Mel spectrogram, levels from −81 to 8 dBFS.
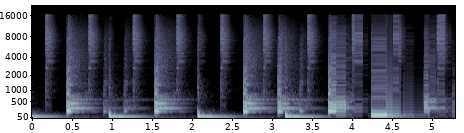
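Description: From 3.76 s to the end at 5.29 s, the music turns into a rigid, metallic buzz pitched at 100 Hz, loosely tracking the original. This is robotic sound from repeated short buffers, likely from a 10 ms slice being replayed to cover most of the stretch.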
